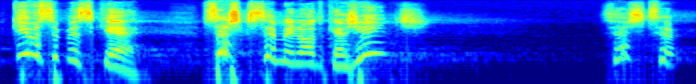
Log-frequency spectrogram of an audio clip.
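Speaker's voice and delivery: a lightly acted sneering coworker; mocking coworkers. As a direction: confront the believer like a jeering colleague. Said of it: "você vai ser chacoteado".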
